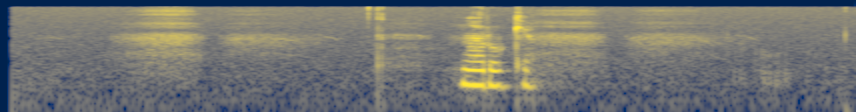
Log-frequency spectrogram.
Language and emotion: Russian, neutral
